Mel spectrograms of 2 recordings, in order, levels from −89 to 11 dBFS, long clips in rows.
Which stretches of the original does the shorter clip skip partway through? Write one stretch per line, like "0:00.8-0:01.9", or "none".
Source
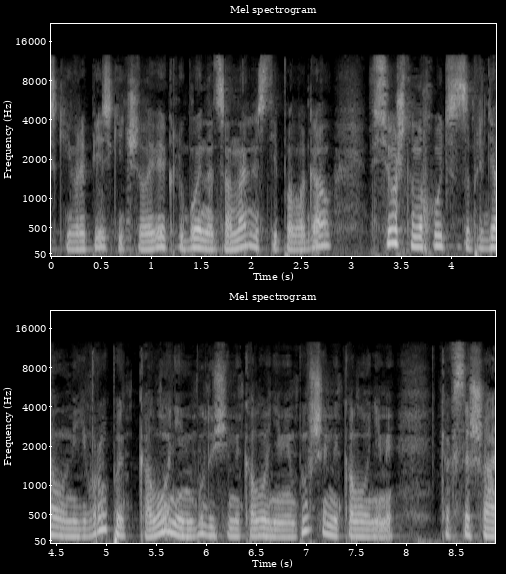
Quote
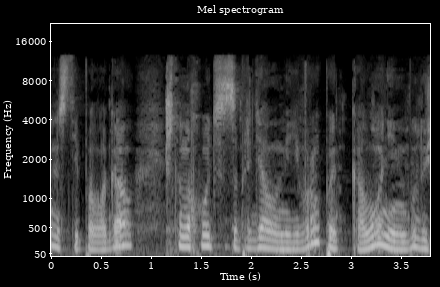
0:03.1-0:03.5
